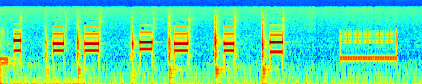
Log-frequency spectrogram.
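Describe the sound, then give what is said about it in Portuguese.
Touch-tone keypad beeps as a telephone number is dialed: seven short dual-tone beeps in a slightly uneven rhythm, then one longer steady tone, all fairly quiet with no voices. “Telefona se tiveres o número dela”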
